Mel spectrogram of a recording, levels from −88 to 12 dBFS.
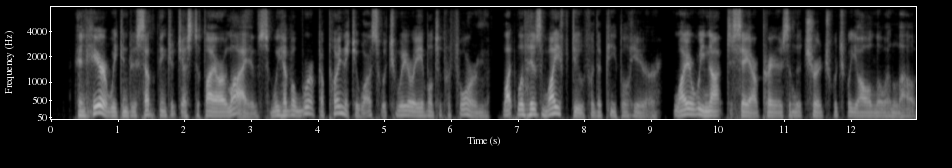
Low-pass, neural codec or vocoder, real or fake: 7.2 kHz; codec, 16 kHz, 1 kbps, FunCodec, trained on Chinese and English, 50 frames a second; fake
